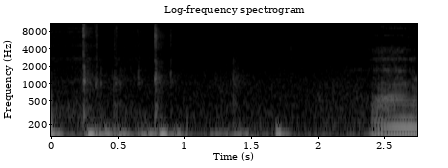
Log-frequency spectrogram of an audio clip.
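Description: Keys tapped on a computer keyboard in a quiet room, a quick irregular run of soft clicks, then a short pause before a louder tonal hum comes in at the end.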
